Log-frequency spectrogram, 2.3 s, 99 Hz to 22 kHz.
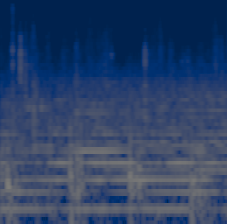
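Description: Hooves clip-clop at an even walking pace, a dull knock roughly every half second, over a steady humming background inside a 28,000-square-foot horse barn.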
